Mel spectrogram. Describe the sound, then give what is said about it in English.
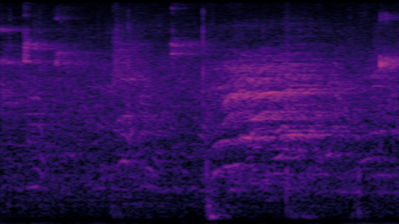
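A basketball is dribbled on a court during a women's game, a few soft bounces under steady commentary. “Swings it over with a dribble to the right corner.”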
